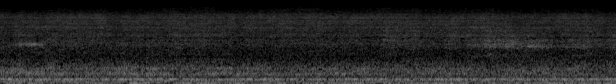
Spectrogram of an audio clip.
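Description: ICE high-speed train running past on the track, a steady hiss of rolling noise with a low, even hum underneath.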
